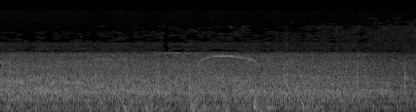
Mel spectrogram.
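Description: Arena crowd noise on an old broadcast recording: a steady, even murmur of a large crowd during live basketball play.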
